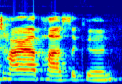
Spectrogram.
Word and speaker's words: Tara Abhasakun: I'm Tara Abhasakun.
